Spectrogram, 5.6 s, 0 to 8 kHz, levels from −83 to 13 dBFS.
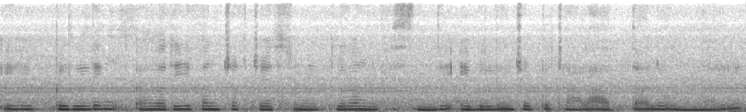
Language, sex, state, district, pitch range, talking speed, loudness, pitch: Telugu, female, Andhra Pradesh, Guntur, 215-235 Hz, 130 wpm, -15 LUFS, 225 Hz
